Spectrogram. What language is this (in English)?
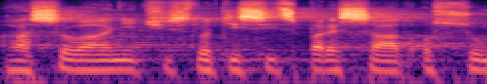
Czech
